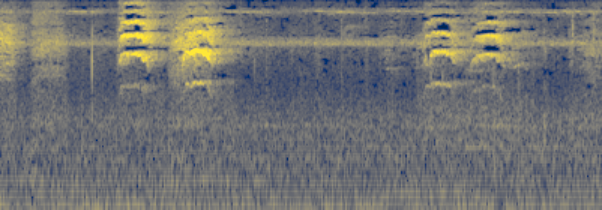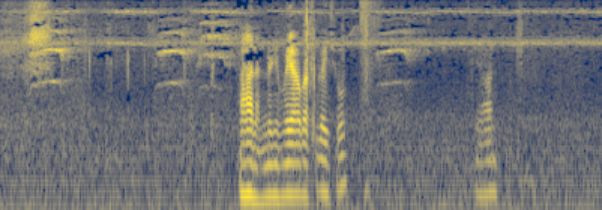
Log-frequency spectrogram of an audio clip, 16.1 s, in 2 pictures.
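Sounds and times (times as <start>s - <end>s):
steady low rumble: 0.0s - 16.0s
bird calling harshly: 1.6s - 3.1s, 8.4s - 9.1s.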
